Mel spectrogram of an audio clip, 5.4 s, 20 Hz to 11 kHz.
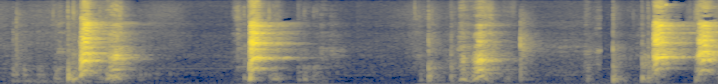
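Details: Female Siberian Husky born in Sweden in November 2013, giving four loud, harsh barks spaced about a second apart, each a short broad burst with a brief quieter yap between the last two.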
